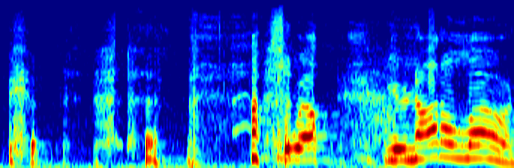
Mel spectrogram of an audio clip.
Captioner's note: laughing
